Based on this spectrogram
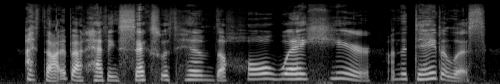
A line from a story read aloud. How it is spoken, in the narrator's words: Deanna said with a dreamy sigh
